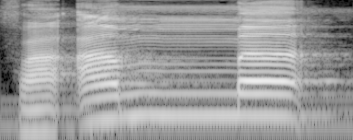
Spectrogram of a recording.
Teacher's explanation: Fa amma, maka makhrajnya berpindah dari mim makhraj syafatan kepada makhraj khaysum, dan makhraj khaysum dari hidung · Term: mim musyaddadah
